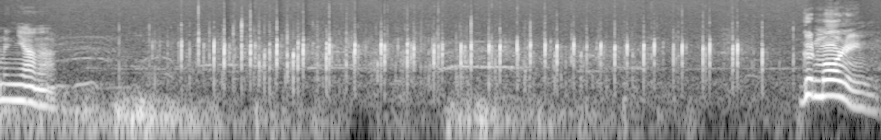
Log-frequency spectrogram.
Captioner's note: applause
